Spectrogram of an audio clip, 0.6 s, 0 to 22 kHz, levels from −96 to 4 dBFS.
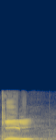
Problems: constant background noise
